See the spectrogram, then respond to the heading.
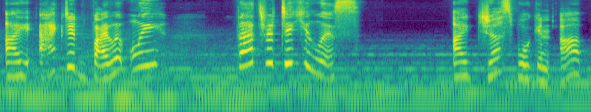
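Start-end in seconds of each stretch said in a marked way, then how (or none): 0.0-3.6 rising incredulous question, then high-pitched protest; indignant disbelief. Acted. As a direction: throw the accusation back, offended. Accused of violence, protests indignantly.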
